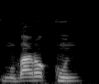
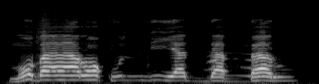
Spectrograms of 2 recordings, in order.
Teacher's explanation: You drop your tanween because of the rule of idgham bighairi gunna.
